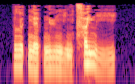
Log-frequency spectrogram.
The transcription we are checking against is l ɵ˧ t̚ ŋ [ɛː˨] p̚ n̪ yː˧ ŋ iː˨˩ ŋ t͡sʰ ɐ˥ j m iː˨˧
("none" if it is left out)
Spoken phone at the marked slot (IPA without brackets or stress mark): ɛː˨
